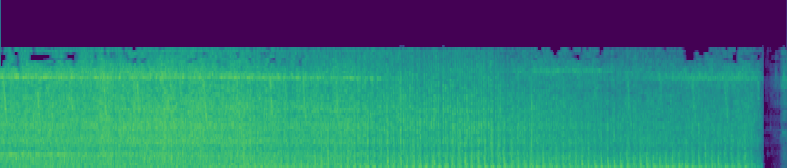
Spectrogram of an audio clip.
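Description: Military helicopter flying low overhead, its rotor beating in a rapid chop over the loud engine and rotor noise; the sound cuts off suddenly near the end.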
